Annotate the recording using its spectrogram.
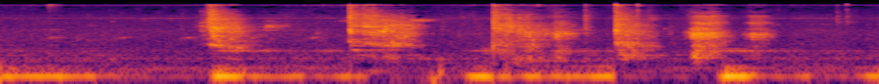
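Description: A metal fork clinks and scrapes against a pan.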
